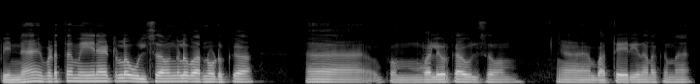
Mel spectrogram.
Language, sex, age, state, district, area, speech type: Malayalam, male, 45-60, Kerala, Wayanad, rural, spontaneous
